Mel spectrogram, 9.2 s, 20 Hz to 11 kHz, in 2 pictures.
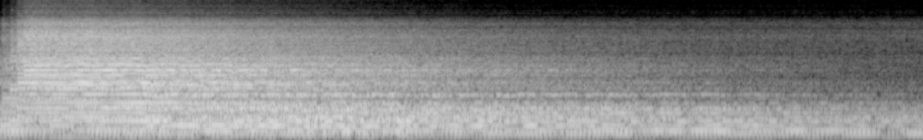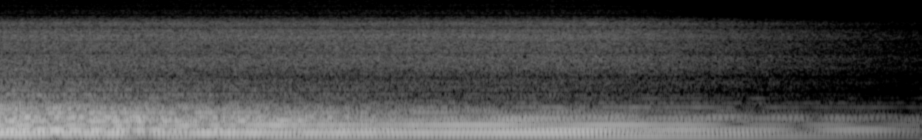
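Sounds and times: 
western guitar stab: 0.0 - 6.7.

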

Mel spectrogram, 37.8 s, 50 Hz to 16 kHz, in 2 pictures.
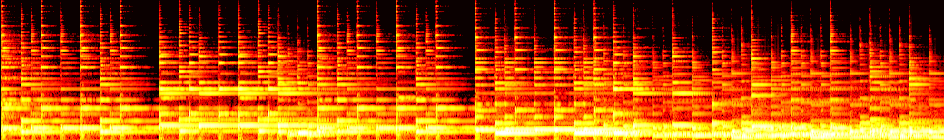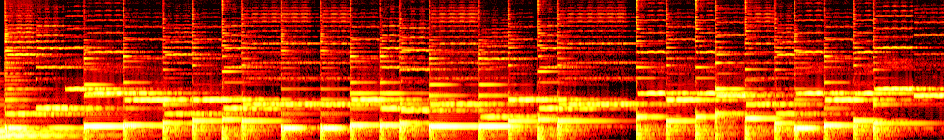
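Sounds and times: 
acoustic music loop: 0.0 - 37.7.

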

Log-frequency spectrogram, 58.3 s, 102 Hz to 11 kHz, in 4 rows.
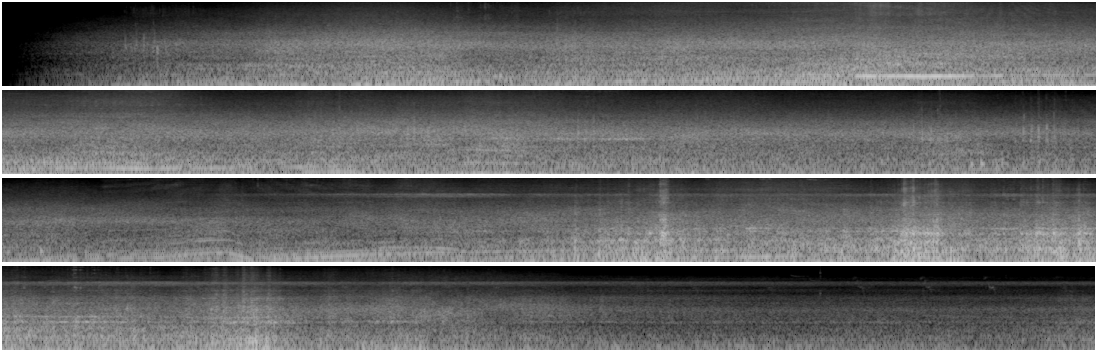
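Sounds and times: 
city street traffic with cars: 0.9 - 58.3
city tram: 1.0 - 58.3.

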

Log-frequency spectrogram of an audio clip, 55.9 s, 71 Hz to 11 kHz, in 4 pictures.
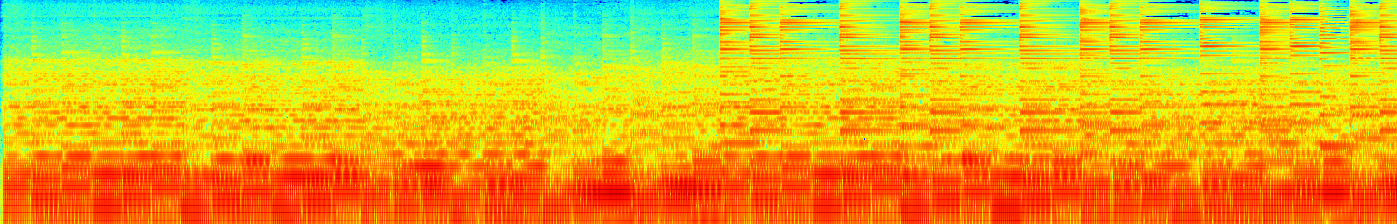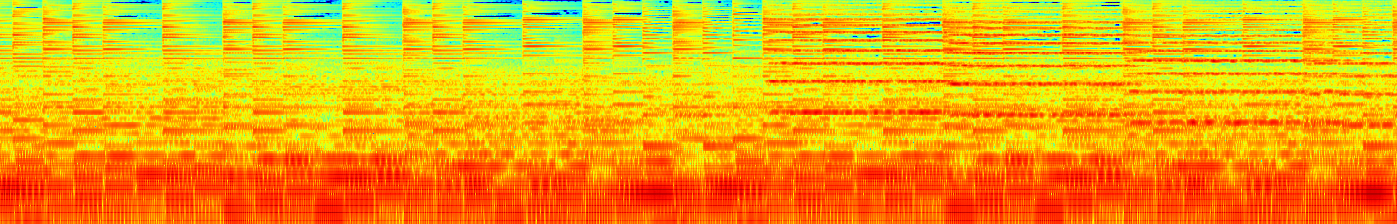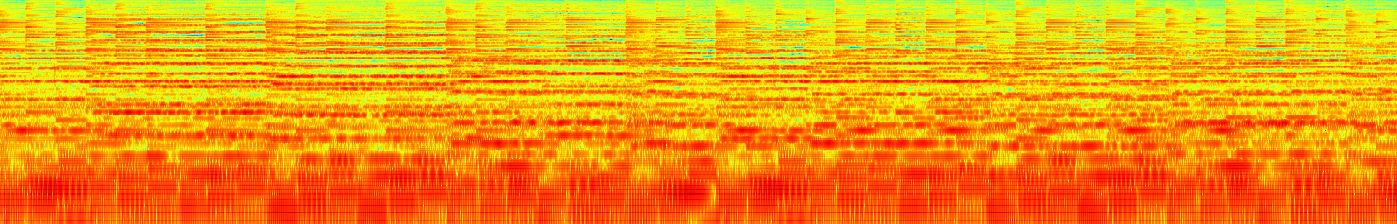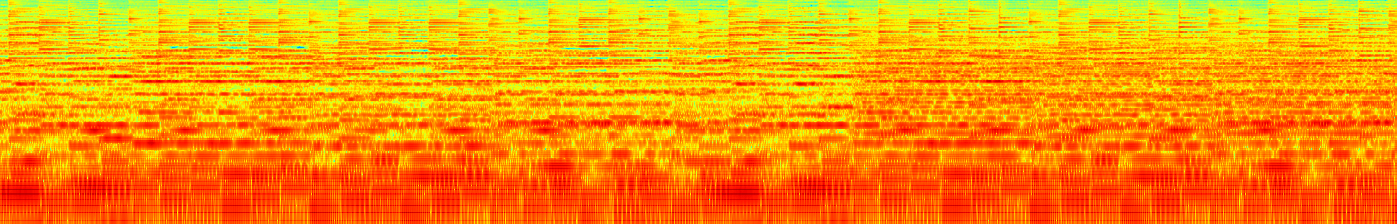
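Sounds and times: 
death waltz music: 0.0 - 55.8.

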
